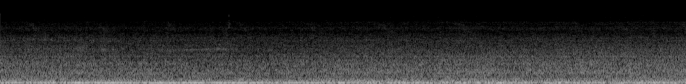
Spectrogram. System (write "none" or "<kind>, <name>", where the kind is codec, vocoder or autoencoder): vocoder, BigVGAN v2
